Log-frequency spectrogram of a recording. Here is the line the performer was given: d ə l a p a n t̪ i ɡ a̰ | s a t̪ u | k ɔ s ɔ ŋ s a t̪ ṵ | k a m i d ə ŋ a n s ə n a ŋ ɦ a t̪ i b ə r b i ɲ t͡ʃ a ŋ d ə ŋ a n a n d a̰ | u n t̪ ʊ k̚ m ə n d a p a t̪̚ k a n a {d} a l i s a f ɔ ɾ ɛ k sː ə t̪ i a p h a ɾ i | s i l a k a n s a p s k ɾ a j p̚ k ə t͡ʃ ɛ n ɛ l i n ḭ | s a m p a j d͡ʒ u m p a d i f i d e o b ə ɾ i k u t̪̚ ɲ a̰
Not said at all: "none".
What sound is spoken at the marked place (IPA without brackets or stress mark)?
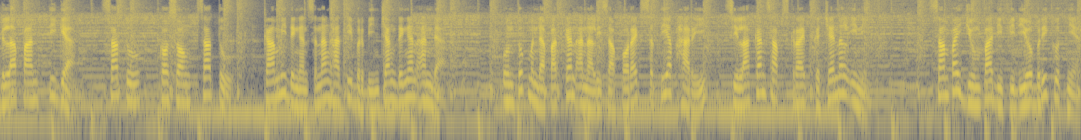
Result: n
